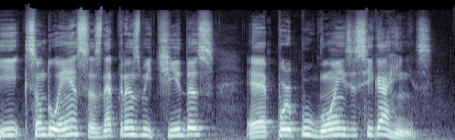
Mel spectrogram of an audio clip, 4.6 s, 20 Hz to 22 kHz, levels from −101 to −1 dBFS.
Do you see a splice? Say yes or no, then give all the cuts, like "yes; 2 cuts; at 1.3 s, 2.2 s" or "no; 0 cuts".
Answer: no; 0 cuts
